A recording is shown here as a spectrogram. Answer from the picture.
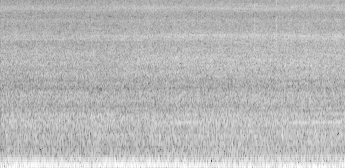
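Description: Steady low drone of a Freightliner Cascadia semi truck's diesel engine and road noise heard inside the cab, cruising slowly in eighth gear under adaptive cruise control.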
